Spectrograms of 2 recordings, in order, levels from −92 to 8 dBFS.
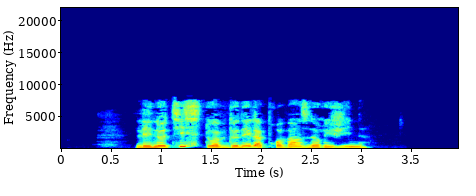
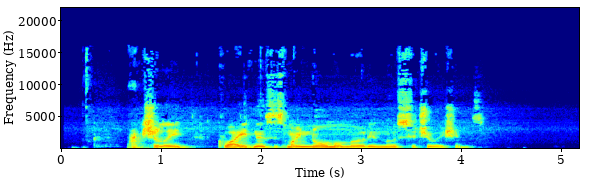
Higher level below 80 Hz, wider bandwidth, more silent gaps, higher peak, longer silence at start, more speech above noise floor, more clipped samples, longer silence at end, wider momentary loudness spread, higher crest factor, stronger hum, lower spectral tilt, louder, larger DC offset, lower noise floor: about the same, -60 dBFS vs -58 dBFS; second, 8 kHz vs 16.5 kHz; neither; about the same, -2 dBFS vs -2 dBFS; first, 0.75 s vs 0.25 s; first, 57 dB vs 49 dB; neither; about the same, 0.9 s vs 1 s; about the same, 11 LU vs 11 LU; about the same, 16 dB vs 18 dB; neither; first, -5.5 dB/octave vs -4 dB/octave; about the same, -17 LUFS vs -17 LUFS; neither; first, -73 dBFS vs -67 dBFS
